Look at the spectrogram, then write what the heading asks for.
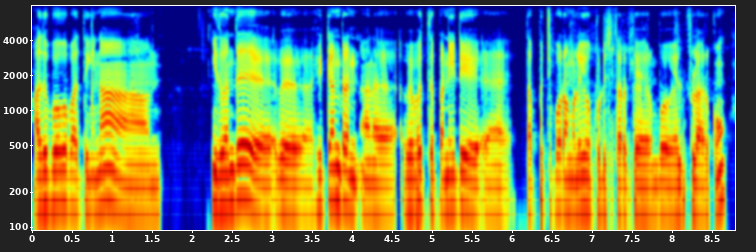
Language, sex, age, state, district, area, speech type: Tamil, male, 18-30, Tamil Nadu, Coimbatore, urban, spontaneous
